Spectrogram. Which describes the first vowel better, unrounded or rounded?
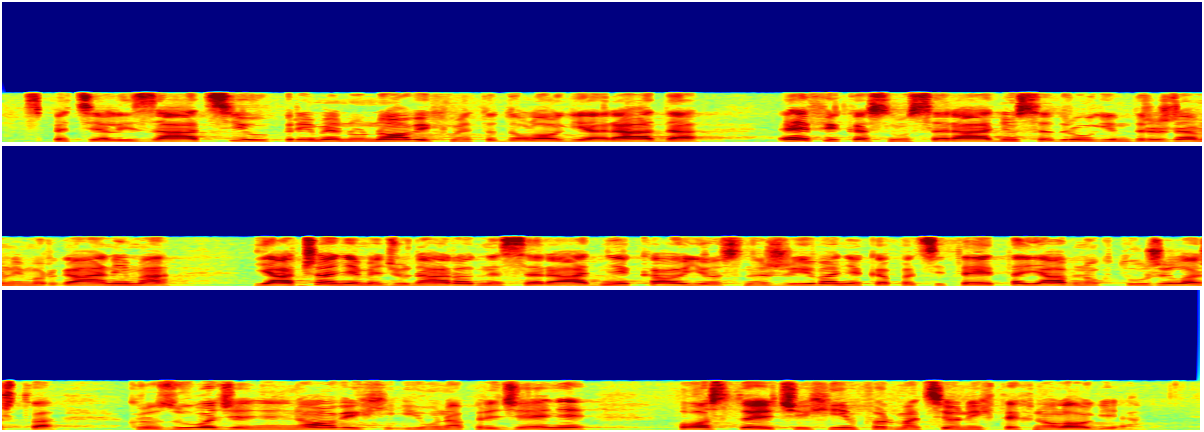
unrounded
